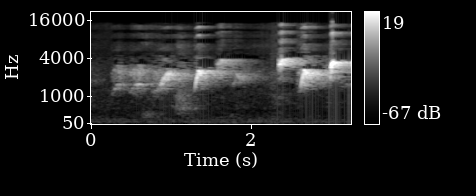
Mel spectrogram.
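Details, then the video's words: Red-whiskered bulbul, song in the "mơ ché nẹt" style with wing display; a few clear whistled notes that slur upward and then level off, the last ones louder and sharper, over a faint low hum. "Chào mào mơ ché nẹt, chơi cánh rất hay"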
